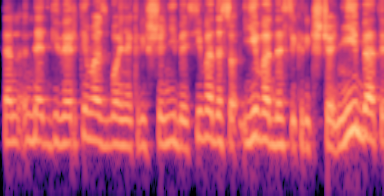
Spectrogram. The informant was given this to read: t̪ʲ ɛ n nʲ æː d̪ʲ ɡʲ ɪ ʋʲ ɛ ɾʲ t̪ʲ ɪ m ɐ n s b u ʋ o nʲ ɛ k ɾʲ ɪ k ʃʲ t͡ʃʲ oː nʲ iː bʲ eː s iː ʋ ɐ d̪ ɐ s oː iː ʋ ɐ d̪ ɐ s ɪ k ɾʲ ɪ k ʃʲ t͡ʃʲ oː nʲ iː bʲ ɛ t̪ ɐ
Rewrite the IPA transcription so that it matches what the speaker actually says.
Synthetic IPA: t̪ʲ ɛ n nʲ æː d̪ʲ ɡʲ ɪ ʋʲ ɛ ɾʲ t̪ʲ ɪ m ɐ s b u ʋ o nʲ ɛ k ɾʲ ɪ k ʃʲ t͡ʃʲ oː nʲ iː bʲ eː s iː ʋ ɐ d̪ ɐ s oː iː ʋ ɐ d̪ ɐ s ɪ k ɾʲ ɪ k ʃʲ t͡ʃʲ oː nʲ iː bʲ ɛ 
